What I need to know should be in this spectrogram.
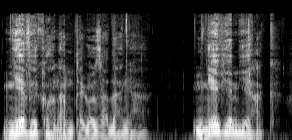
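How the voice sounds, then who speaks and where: A man's voice: low voice, huge pitch swings, slow, husky, no echo, clean studio sound, pitched above the performer's own voice, heavily acted. A man voicing an anxious, breathless teenage boy wizard. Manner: breathless, pleading.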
